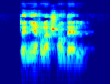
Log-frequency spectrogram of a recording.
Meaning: to be the third wheel, to play gooseberry
- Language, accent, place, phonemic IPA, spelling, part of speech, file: French, France, Lyon, /tə.niʁ la ʃɑ̃.dɛl/, tenir la chandelle, verb, LL-Q150 (fra)-tenir la chandelle.wav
